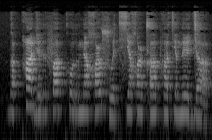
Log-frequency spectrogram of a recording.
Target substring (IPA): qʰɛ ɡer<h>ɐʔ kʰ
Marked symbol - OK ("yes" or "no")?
no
